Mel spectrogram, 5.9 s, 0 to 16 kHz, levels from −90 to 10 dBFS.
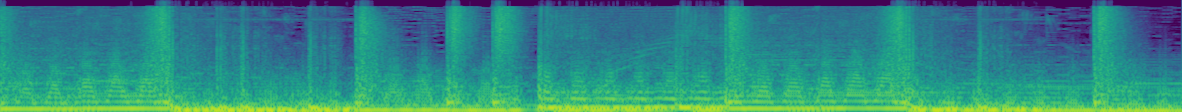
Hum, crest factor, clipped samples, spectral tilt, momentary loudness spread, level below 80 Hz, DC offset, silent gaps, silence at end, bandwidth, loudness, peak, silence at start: none; 6 dB; 3%; -5.5 dB/octave; 3 LU; -8 dBFS; 1%; none; 0 s; 14 kHz; -9 LUFS; 0 dBFS; 0 s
